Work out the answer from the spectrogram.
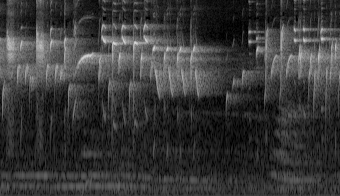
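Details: Goldfinch song, from a bird whose sex big breeders could not agree on: hurried sequence of clear, tinkling notes and downslurred whistles, a short gap, then another sparkling flourish.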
